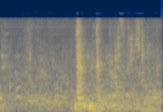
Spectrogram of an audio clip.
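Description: Indistinct voices and room noise in a hall with no music playing; a short burst of a voice about a second in.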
